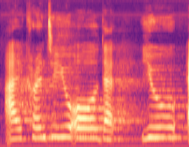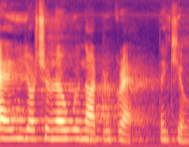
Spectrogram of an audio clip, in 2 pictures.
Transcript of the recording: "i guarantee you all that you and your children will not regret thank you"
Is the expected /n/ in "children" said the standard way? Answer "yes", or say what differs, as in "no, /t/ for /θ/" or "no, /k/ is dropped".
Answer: no, /l/ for /n/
